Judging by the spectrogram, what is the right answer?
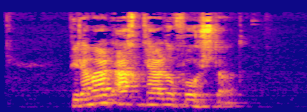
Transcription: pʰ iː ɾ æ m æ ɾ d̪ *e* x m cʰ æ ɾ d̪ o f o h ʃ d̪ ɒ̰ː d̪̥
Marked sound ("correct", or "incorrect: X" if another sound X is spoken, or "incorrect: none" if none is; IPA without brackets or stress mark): incorrect: æ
